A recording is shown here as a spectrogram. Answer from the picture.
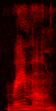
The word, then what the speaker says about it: Raymone: Wait, LeBron Ramon. – Oh, Raymond. – Raymond. James Sr. Emphasis on the Ray. – Yeah. R-A-Y-M-O-N-E. Raymond. James Sr. Yeah, December 30th.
